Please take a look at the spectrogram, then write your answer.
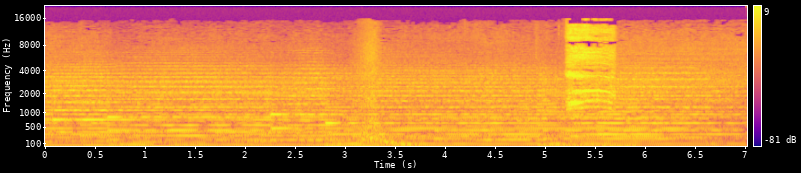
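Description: A raven caws a few times over a steady, loud background hum, the calls brief and fairly close, with no speech.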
